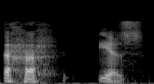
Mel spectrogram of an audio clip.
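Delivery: halting, painfully nice; awkward, hesitant coaxing; forced pleasantness. A narrator's reading. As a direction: feign friendliness through a forced smile. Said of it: "forced his face into a smile".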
